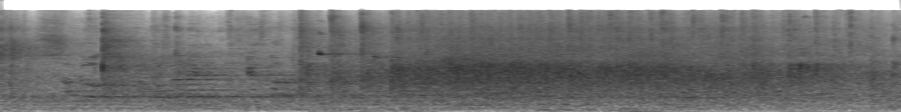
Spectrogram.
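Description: A hard ball smacks sharply against a wall, echoing in a large hall.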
